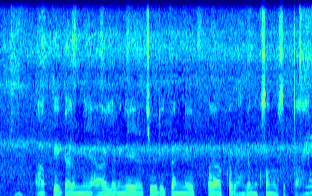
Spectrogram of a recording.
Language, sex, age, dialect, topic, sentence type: Hindi, male, 18-24, Kanauji Braj Bhasha, banking, statement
